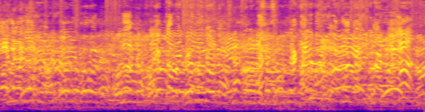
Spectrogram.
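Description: Crowd of men talking and shouting over one another, many voices overlapping without a break: farmers voicing an angry protest.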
